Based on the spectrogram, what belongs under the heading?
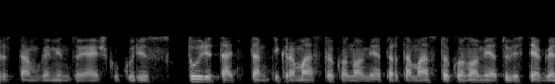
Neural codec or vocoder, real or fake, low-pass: none; real; 3.6 kHz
